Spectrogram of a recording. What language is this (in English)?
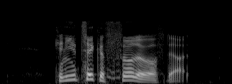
English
